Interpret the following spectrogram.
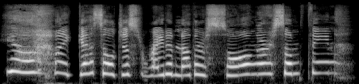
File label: defeat, en; cookierunwiki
